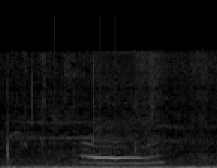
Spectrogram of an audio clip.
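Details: Kitten making a strange sound while eating chicken breast: a single brief, thin, level tonal cry lasting about half a second, over low background rumble.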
